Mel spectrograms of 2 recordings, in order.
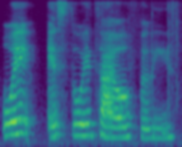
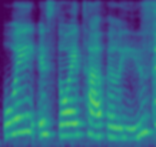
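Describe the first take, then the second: First: Slow, steady hoy estoy tan feliz; slow careful Spanish. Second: Slow, deliberate hoy estoy tan feliz; slow careful Spanish. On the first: Streamer repeating the Spanish phrase, slow and careful. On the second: Streamer trying Spanish for chat, slow and careful. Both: Shown as a demonstration. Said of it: "I said I'm so happy".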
